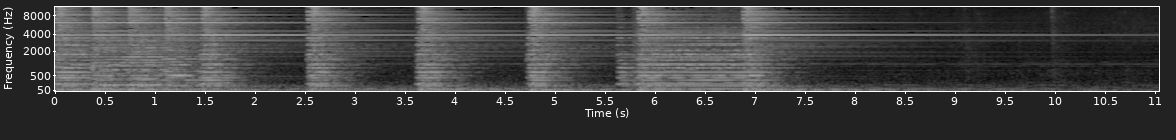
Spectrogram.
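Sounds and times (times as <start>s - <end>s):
carousel band organ waltz: 0.0s - 7.5s
bright struck clang: 0.0s - 10.4s.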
